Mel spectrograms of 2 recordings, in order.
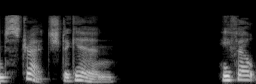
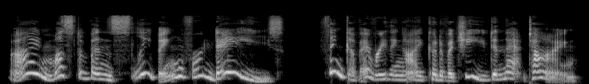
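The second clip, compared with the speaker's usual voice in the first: high, fast eager rant; excited scientist voice; 8 semitones higher than usual. Acted. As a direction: race through it, eager. Green character voice.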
